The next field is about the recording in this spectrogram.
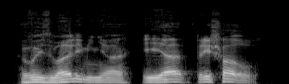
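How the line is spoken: Booming drone. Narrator (Russian): прогудел я

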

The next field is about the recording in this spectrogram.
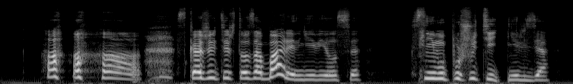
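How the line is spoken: Loud mocking laughter. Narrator (Russian): Пуще расхохотался Никс

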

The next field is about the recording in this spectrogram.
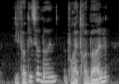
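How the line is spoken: Mischievous tone. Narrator (French): ajouta-t-elle d'un ton malicieux

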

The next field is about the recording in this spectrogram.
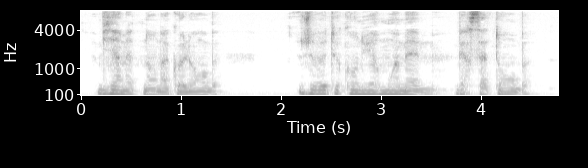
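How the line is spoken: Moved murmur in ear. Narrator (French): murmura à son oreille une voix émue

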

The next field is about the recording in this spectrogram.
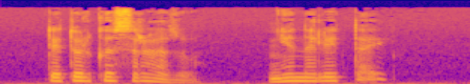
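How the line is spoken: Quiet request. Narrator (Russian): тихо попросил Женя

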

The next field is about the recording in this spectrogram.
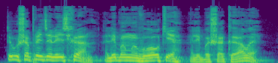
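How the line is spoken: Smirking soldier objecting. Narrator (Russian): хмыкнув, возразил десятник

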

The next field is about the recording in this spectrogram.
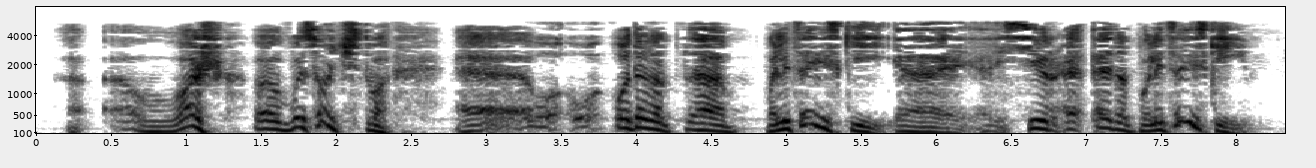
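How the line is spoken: Stammering explanation. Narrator (Russian): запинаясь, стал объяснять дежурный

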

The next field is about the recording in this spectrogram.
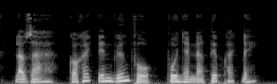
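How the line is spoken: Hurried, quiet report. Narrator (Vietnamese): Các quản gia vội vàng nhỏ giọng thưa

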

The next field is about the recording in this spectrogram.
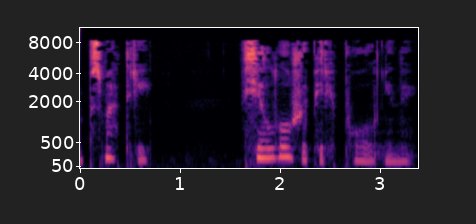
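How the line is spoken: Whispered reply. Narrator (Russian): Она ответила шепотом

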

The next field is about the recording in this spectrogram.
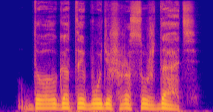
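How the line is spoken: Hateful rasp. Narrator (Russian): с ненавистью прохрипел босс

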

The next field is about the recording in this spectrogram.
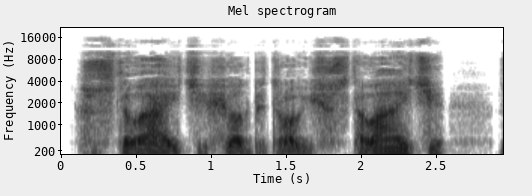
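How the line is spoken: Crowd whispering. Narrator (Russian): зашептали вокруг

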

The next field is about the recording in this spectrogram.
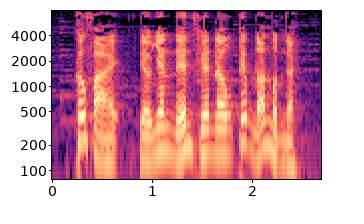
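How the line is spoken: Cold, thin laugh. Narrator (Vietnamese): Đỗ Tam cười nhạt

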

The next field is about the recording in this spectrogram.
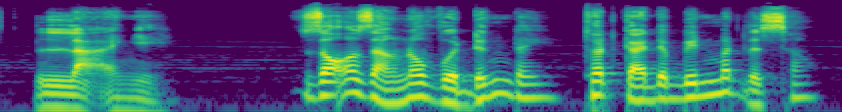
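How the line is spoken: Old man muttering. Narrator (Vietnamese): ông Phó Dầu bấy giờ liền lẩm bẩm

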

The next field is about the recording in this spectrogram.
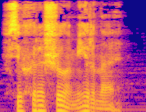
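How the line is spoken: Soft whisper. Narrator (Russian): тихо прошептал он

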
